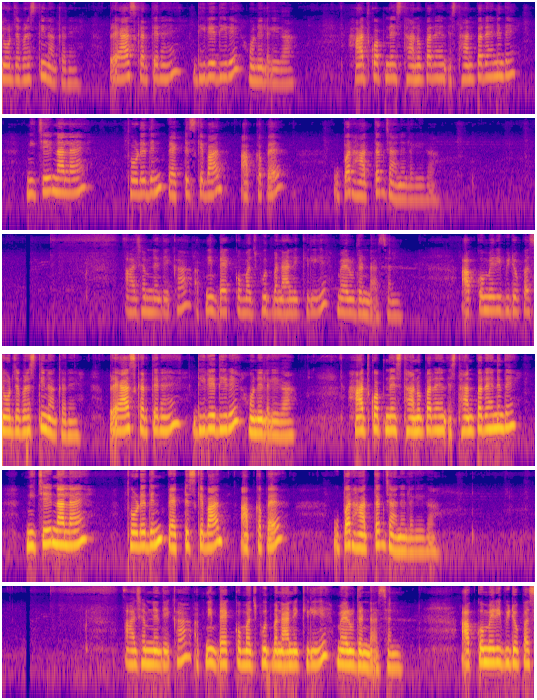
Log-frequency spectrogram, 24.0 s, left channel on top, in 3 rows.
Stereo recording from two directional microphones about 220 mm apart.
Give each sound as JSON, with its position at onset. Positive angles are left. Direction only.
{"t": 0.0, "sound": "a woman's voice", "side_deg": -40}
{"t": 17.8, "sound": "a woman's voice", "side_deg": -40}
